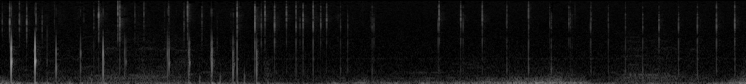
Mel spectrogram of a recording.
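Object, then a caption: Plastic lip balm tube. Long acrylic nails tap and scratch a small pink Nivea lip balm stick with a plastic casing and solid inside. Two sharp, loud clicks open the clip, followed by a quick, irregular patter of short, bright ticks over a soft, low scratching rustle throughout.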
